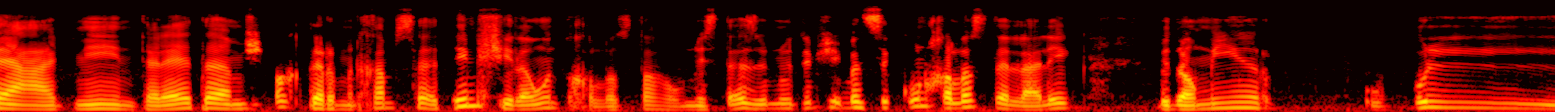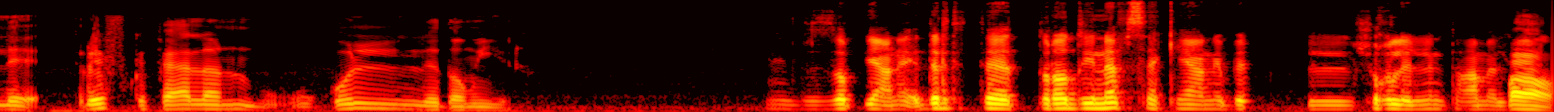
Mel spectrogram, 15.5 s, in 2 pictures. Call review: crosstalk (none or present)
none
